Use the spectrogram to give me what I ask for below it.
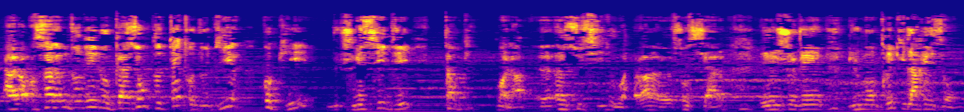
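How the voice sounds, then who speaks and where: A person talking spontaneously in a rambling, halting way. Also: medium pitch, expressive, music in the background. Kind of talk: spontaneous talk.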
